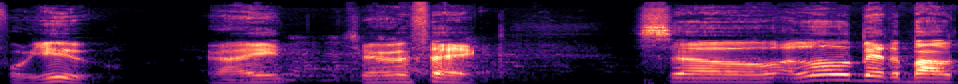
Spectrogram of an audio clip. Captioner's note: laughter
